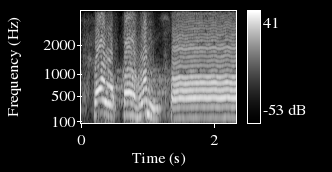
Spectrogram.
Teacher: شوف الميم دي انا وقفت ازاي عليها ما غنتهاش اظهرتها وضميت شفايفي خلاف الاخفاء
